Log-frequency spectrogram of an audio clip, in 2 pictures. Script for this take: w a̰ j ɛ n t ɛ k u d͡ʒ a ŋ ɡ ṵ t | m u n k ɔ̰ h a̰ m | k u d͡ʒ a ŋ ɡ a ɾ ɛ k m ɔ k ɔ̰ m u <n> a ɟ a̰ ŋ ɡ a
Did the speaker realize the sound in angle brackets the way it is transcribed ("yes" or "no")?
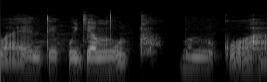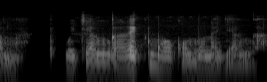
yes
